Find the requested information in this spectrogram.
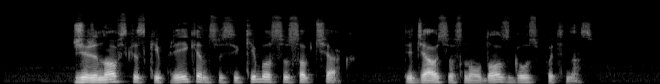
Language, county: Lithuanian, Kaunas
